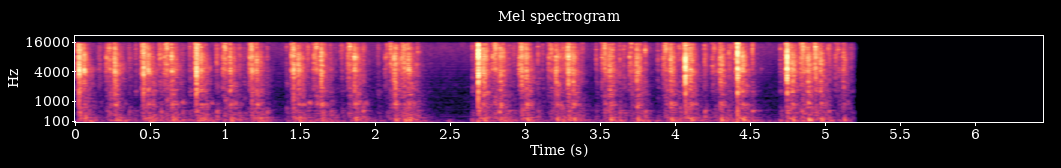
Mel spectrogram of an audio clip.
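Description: Typewriter typing: a fast run of key strikes with a short pause about halfway through. It stops suddenly a little after five seconds.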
